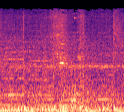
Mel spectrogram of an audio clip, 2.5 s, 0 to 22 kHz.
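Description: Diesel engine of a Scania R540 truck pulling a tank trailer as it rolls slowly past, under background music with steady tones and falling bass sweeps.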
